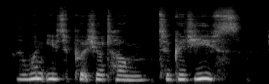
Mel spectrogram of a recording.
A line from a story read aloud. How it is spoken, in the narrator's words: murmurs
